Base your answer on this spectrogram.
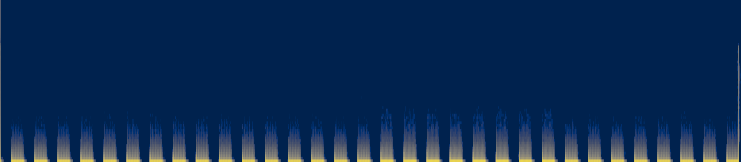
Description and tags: one more bassline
